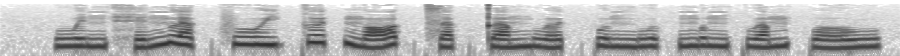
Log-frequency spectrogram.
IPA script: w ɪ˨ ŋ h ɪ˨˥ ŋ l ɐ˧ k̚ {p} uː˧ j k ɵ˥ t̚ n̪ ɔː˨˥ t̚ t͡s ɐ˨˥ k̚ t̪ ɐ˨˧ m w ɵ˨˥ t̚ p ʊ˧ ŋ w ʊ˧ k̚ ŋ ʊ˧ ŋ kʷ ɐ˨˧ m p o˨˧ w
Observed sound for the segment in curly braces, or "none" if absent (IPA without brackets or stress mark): f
